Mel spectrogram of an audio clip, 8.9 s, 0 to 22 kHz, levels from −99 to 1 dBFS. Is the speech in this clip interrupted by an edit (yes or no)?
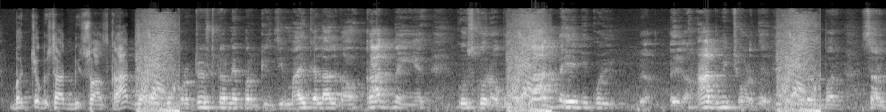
yes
